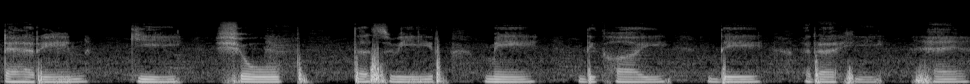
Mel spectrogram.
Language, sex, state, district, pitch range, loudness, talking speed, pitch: Hindi, male, Haryana, Rohtak, 115-125 Hz, -22 LUFS, 55 wpm, 120 Hz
